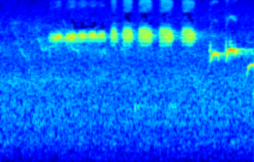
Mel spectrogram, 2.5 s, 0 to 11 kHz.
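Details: Male blue-and-white flycatcher in full song on 5 May 2022, singing for about fifteen minutes: a run of six rapid, high pulsed notes followed by clear whistles slurring downward, set against a steady hiss of ambient noise.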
